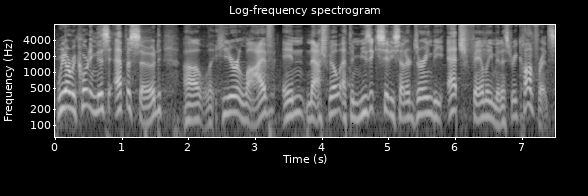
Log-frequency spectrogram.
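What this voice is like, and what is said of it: Raspy, nasal, congested voice. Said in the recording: “I still have this raspy voice nasal congestion thing going on”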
